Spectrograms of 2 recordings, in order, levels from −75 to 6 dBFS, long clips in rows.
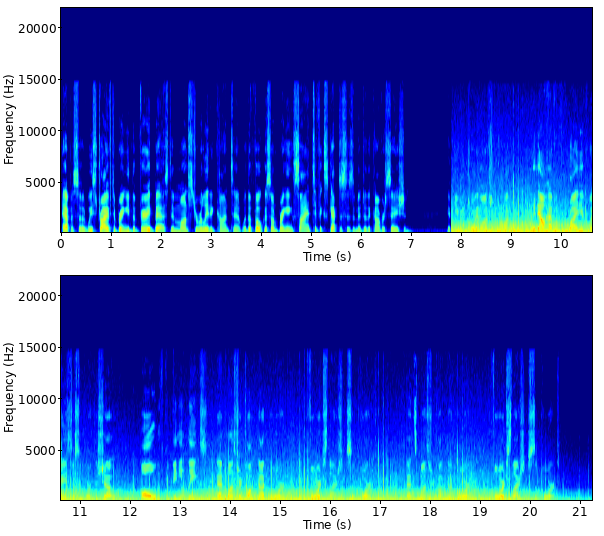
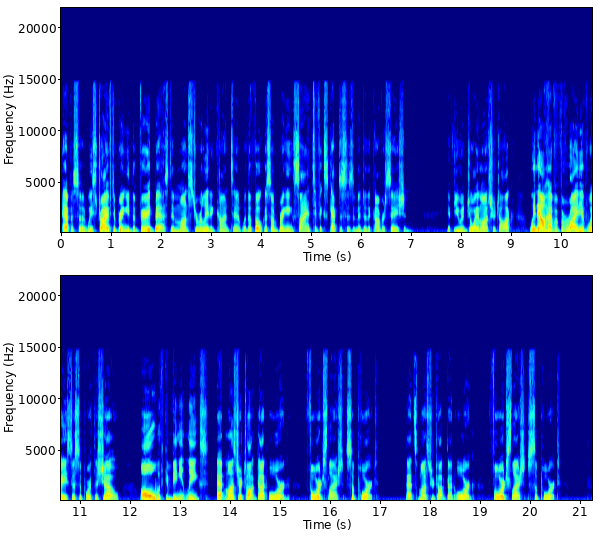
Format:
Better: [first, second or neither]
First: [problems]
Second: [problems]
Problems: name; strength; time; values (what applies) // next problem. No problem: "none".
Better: second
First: wind noise on the microphone; heavy; from 8 s on; 1 dB below the speech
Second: none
